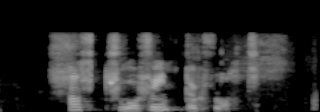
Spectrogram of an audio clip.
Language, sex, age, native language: Icelandic, male, 9, Icelandic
